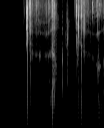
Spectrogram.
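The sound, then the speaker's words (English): Quiet, close chewing is heard, made up of several irregular crisp crunches and wet mouth noises. The crunches come in uneven bursts with brief pauses between them. “That is the sound. What was it? Of a genius chewing.”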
